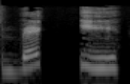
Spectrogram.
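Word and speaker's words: 백이: is just shape e next is 102 this is just pronounced as big e and not e last example is 1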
